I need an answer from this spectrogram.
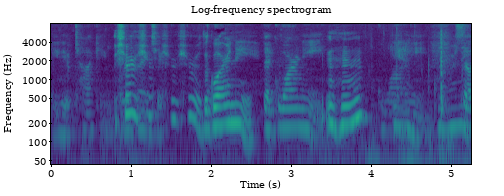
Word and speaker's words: Guarani: and if you could help me with the pronunciation of the people that you're talking to. Sure. The Guarani.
